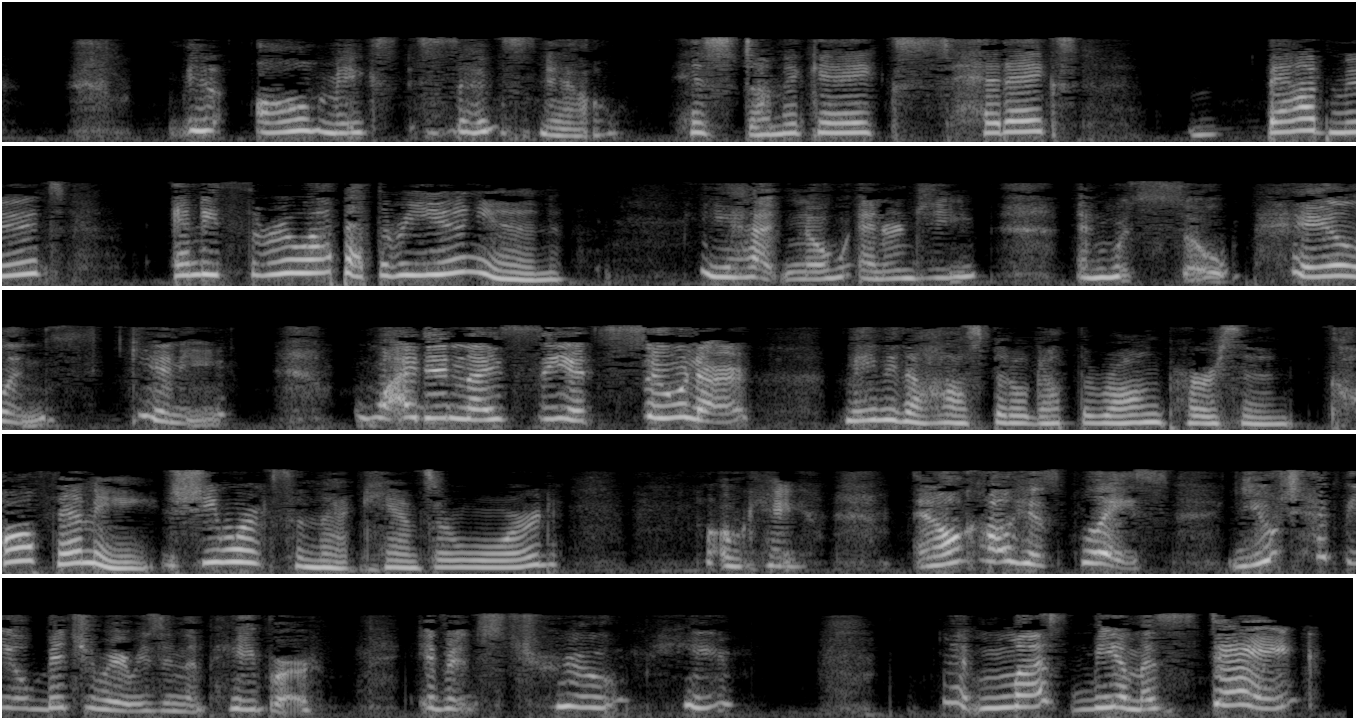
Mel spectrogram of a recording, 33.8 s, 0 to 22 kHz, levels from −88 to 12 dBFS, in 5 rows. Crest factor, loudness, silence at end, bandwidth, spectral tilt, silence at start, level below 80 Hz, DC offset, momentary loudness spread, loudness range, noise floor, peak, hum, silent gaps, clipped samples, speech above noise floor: 18 dB; -22 LUFS; 0.3 s; 8 kHz; -4 dB/octave; 0.35 s; -56 dBFS; under 0.1%; 17 LU; 6 LU; -56 dBFS; -4 dBFS; none; none; under 0.1%; 34 dB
